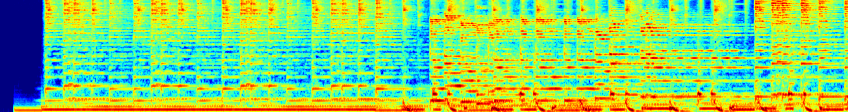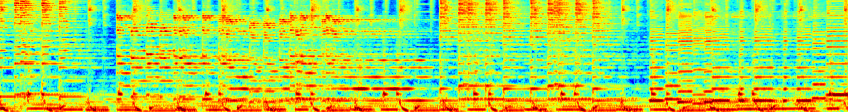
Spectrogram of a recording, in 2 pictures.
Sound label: romantic ringtone hindi ringtone love story ringtone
